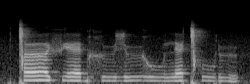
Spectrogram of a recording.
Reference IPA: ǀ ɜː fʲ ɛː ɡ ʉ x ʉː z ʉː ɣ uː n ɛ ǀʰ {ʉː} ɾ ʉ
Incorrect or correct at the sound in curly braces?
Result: incorrect: uː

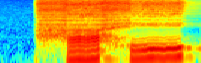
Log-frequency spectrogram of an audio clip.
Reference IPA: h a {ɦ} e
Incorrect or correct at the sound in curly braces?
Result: incorrect: h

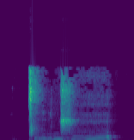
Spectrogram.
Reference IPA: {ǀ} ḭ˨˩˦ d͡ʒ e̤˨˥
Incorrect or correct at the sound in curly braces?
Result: correct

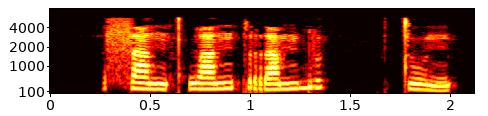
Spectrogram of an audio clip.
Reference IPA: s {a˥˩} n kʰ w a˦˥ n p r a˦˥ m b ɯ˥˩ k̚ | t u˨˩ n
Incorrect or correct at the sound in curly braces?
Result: incorrect: a˧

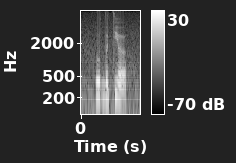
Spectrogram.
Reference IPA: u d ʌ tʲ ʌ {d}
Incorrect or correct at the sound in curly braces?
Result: incorrect: none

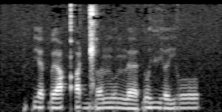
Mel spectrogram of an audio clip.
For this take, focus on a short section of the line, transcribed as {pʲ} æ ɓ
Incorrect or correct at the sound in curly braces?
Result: correct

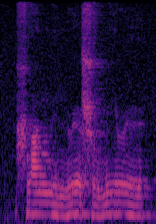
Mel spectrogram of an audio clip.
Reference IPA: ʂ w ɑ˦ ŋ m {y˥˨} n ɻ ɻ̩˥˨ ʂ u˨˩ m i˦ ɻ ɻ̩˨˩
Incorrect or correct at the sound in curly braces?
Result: incorrect: y˨˩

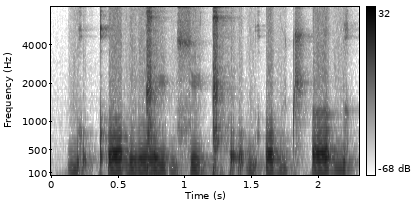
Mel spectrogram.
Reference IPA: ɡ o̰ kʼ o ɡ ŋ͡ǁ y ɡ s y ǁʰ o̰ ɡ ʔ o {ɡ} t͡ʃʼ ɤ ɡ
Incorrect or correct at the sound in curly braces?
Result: correct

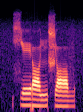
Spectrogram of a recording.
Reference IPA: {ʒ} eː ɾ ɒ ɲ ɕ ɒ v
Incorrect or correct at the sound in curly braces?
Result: incorrect: ç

